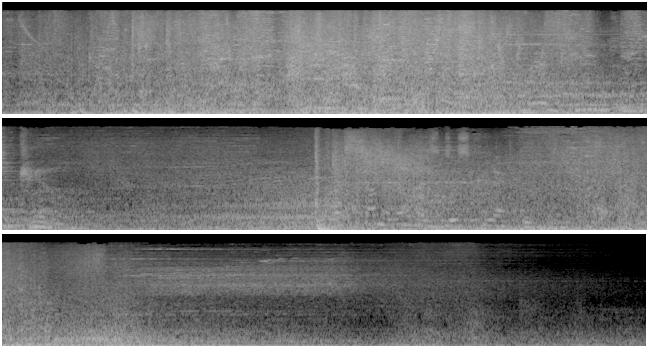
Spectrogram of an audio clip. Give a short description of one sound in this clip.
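Magic blasts and weapon strikes crackle in a fast video game fight.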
